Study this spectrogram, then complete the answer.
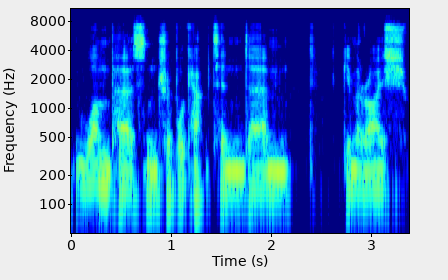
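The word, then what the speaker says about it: Guimarães: person triple captained um Gimarish which I think is the correct pronunciation gimarish. Wow. Um because everyone's just been saying gimas or whatever haven't they and I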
